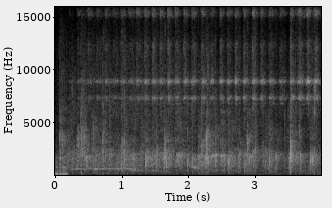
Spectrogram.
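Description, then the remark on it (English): A crowd claps together as a 'clap offering' to Jesus, in a steady, dense wash of applause that holds at an even loudness for the whole stretch, with a few sharper claps and a faint tone briefly underneath. “And give Jesus a clap offering.”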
